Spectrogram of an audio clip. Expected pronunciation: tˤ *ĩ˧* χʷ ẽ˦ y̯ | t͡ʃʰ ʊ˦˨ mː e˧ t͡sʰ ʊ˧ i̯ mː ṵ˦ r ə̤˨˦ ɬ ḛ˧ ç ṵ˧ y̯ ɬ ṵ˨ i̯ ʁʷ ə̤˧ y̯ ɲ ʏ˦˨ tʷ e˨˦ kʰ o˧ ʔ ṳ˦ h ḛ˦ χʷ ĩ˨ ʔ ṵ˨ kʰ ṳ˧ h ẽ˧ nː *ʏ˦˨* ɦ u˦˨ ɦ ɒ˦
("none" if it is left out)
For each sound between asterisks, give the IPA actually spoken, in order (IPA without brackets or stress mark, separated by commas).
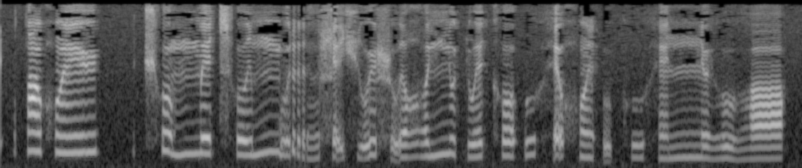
ĩ˦, ʏ˦˨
